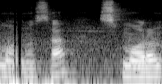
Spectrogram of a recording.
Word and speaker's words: মনসা স্মরণ: এই যে দন্তাস যেটা আছে এ দন্তাসটা পূর্বের দন্তাসের সাথে উচ্চারণটা করে ফেলতে পারেন।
